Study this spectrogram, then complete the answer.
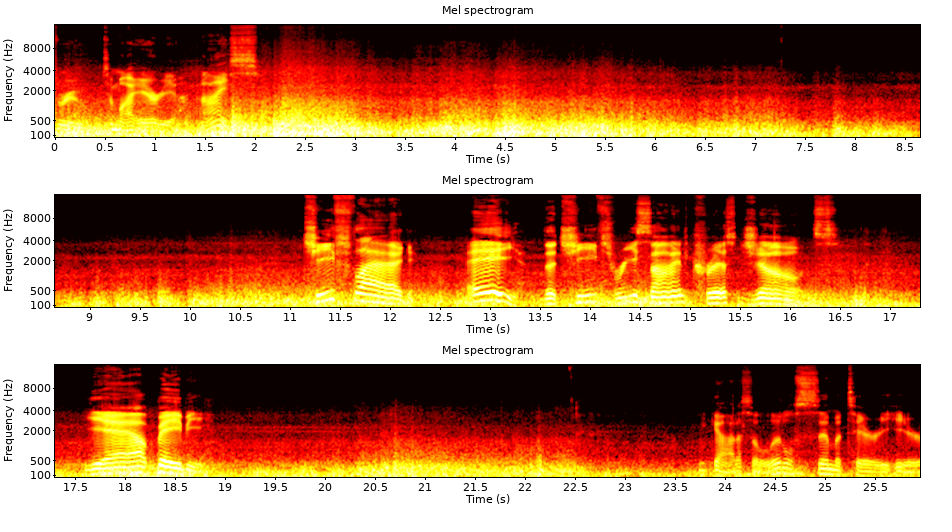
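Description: Wind rushes past the rider, loudest at the start.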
